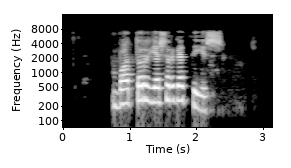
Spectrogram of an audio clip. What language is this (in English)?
Bashkir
